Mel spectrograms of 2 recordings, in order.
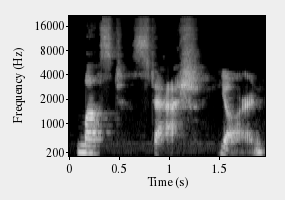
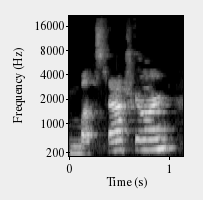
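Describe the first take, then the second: First: The two words are said separately. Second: The two words are run together. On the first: The speaker calls it right. "I say it separate like that" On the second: The speaker calls it wrong. "sometimes I say like"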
